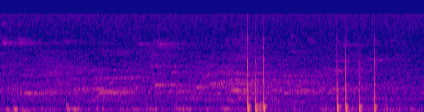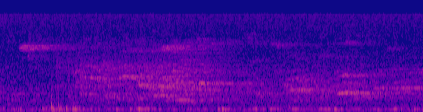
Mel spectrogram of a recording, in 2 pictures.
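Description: Young women call out faintly in an echoing hall.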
